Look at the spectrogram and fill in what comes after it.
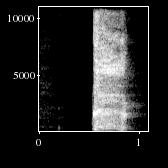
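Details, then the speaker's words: Adult man overcoming a cold, throat sore, speaking during a live show; cough. "also you will hear me coughing and like that because I am overcoming a cold"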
